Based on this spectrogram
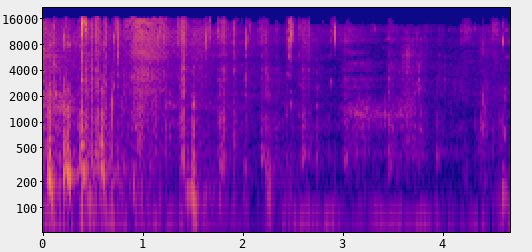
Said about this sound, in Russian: А я вот когда ем, слышно вот так? Да. Да. Сильно, да?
